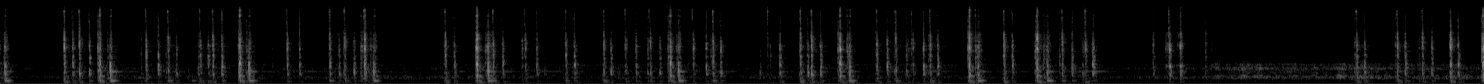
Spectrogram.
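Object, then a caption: Mechanical keyboard with round plastic keycaps. Fingertips and long nails type continuously on a white backlit, pink flower-themed plastic retro mechanical keyboard with round typewriter-style plastic keycaps. The result is a steady stream of sharp, bright, clacky key clicks that stop almost instantly. The typing briefly eases into a quieter lull around the twelve-second mark before picking up again.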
